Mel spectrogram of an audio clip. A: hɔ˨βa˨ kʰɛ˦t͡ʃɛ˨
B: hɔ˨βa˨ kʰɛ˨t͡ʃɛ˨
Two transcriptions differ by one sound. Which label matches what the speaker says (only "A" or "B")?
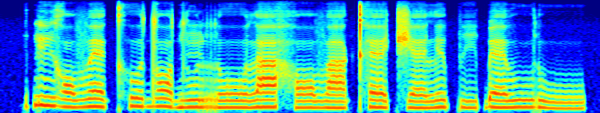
A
